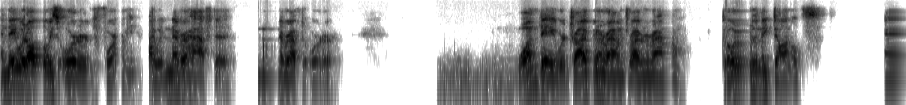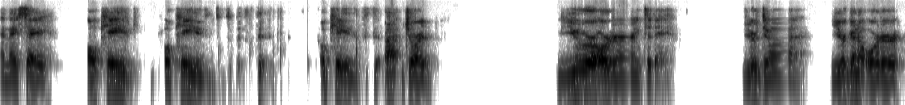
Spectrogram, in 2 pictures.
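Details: Adult male author and poet who describes himself as a person who stutters; repeated words and fillers; stuttering.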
